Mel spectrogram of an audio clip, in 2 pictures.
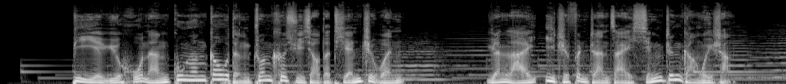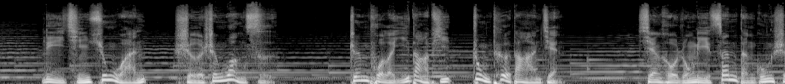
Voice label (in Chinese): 男 专题 人物解说 公安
